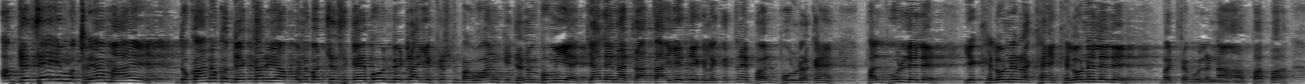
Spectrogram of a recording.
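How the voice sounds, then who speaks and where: A man with a high voice tells rustic comic stories on stage. He acts out each character as he goes. His voice rings out through a reverberant hall. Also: fairly even intonation, normal speed, a bit bright. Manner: rustic storytelling, voicing each character in turn. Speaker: stand-up comedian. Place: stage at a comedy gathering. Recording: echoey hall, long reverb.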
